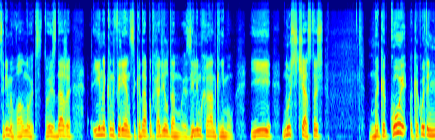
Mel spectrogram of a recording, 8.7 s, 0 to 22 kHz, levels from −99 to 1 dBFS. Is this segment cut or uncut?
uncut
